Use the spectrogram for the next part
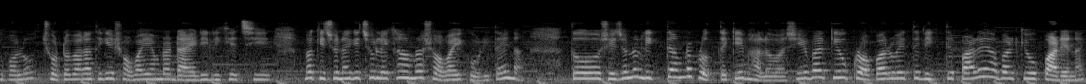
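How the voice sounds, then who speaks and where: A woman chatting casually in a vlog, talking with frequent hesitations and restarts. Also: on the high side. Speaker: vlogger. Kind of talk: casual vlog chat showing books. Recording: slightly dull lo-fi sound with faint music.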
